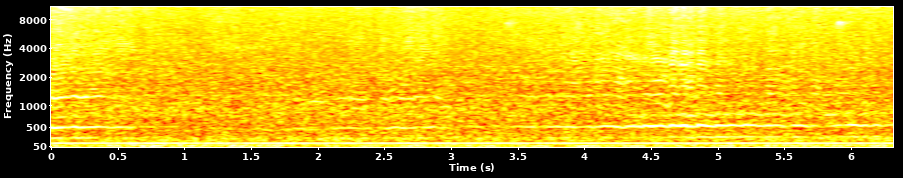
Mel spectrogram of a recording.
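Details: Honey bees gathering water for their hive, their steady wing buzz sounding throughout with a slightly wavering pitch as they fly near the water source, over a constant low hum.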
